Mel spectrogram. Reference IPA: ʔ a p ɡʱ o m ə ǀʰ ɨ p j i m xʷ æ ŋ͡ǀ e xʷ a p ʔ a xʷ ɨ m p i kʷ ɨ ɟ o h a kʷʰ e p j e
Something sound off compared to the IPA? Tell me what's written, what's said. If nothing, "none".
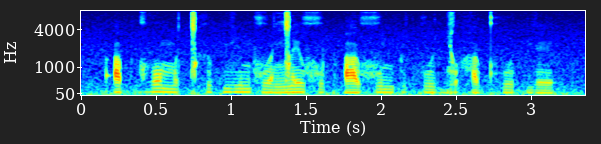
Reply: none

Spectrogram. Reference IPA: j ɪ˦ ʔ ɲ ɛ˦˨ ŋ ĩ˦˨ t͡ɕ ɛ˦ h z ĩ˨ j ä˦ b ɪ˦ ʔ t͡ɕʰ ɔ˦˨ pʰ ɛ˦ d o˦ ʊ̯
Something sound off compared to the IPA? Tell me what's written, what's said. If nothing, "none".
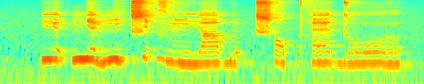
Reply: h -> ʔ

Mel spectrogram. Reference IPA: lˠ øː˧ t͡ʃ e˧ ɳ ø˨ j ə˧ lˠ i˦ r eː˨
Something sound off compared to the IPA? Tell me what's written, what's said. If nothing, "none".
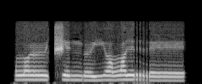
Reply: ɳ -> ŋ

